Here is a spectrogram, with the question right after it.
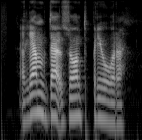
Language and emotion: Russian, neutral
